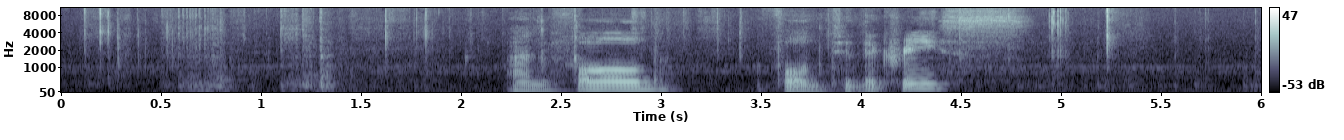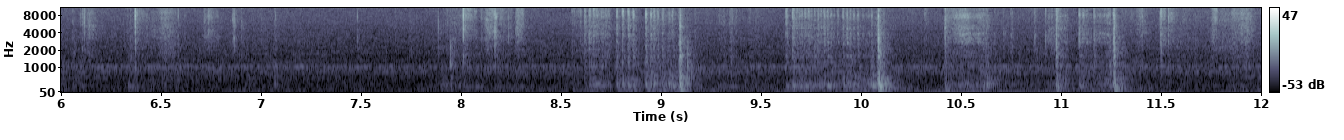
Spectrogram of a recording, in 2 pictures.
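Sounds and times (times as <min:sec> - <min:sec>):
paper rustling and crinkling: 0:00.0 - 0:03.6, 0:10.9 - 0:12.0.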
